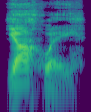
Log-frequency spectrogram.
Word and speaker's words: Yahweh: And of course the way you would say this phonetically is Yahweh.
